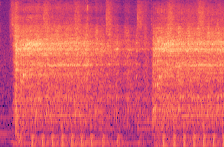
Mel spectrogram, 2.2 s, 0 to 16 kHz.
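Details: Honda Joker 50 scooter that sat long and won't start: two bursts of even cranking about eight beats a second, never fires; no spark at plug, stator output present, CDI box suspected faulty.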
